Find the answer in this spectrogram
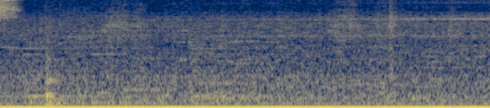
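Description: Engine of a Toyota Coaster-based camper van heard from inside the cab, a steady low drone as the van pulls away, with a short low thump about a quarter second in.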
